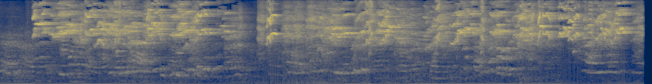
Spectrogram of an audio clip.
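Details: Rainbow lorikeet (Trichoglossus moluccanus) of eastern Australia giving harsh, shrill screeching chatter: dense, overlapping squawks run almost nonstop, broken by a brief pause near the four-second mark.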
